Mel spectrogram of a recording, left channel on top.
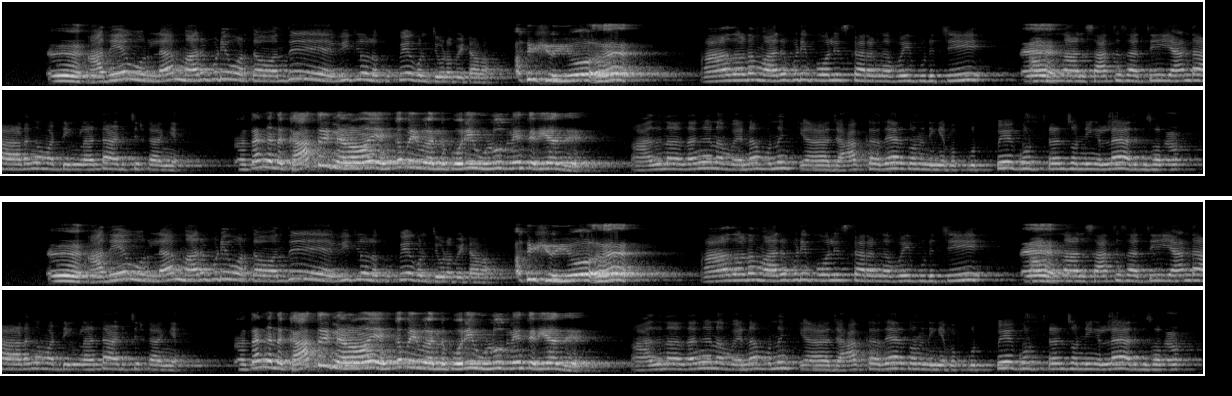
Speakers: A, on the right; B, on the left.
A: ஆ
B: அ தே ஊர்ல மறுபுடியு ஒருத்தவ வந்து வீட்ல உள்ள குப்பைய கொளுத்தியுட போய்ட்டானா
A: அய்யய்யோ அ
B: அதோட மறுபடி போலீஸ்காரங்க போய் புடிச்சி
A: ஆ
B: அவன நாலு சாத்து சாத்தி ஏண்டா அடங்க மாட்டிங்களான்ட்டு அடிச்சிருக்காங்க
A: அதாங்க அந்த காத்தடி நேர எங்க போய் அந்த பொறி உழுவுதுனே தெரியாது
B: அதுனால தாங்க நம்ப என்ன பண்ணு அ ஜாக்கரதையா இருக்கணு நீங்க இப்ப குப்பைய கூட்றன் சொன்னிங்கல்ல அதுக்
A: அ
